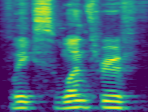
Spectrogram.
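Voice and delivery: usual speaking voice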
